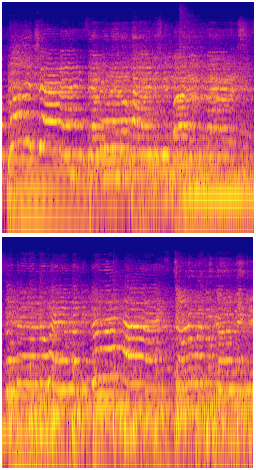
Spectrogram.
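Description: A live pop-rock band playing, with sung vocals over sustained low notes, guitar, drums and keyboard, through the hall's PA speakers.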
